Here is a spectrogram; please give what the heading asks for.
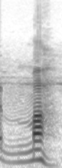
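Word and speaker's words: مه: تلفظ ہے آوریل۔ مئی، مئی کا فارسی تلفظ ہے ماہ۔ اس کے بعد ہے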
